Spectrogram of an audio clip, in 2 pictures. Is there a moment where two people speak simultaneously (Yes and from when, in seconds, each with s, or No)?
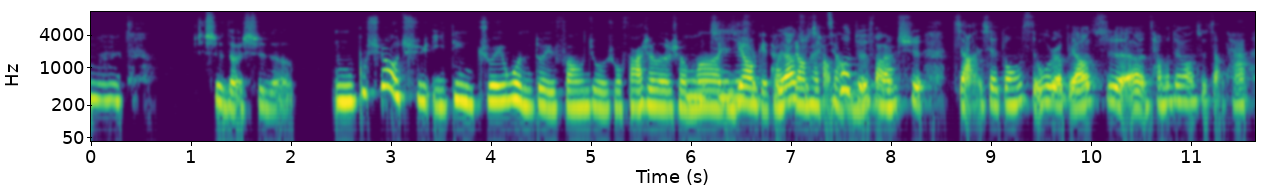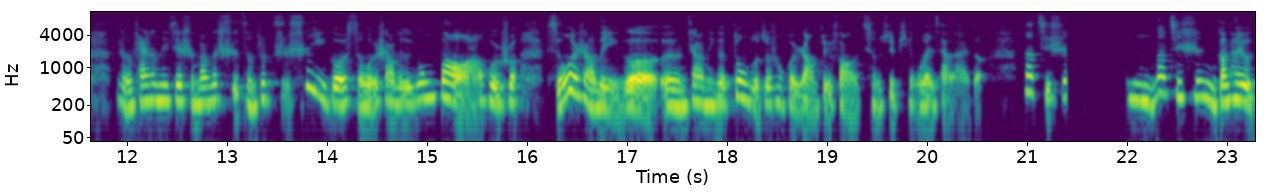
Yes, from 5.9 s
